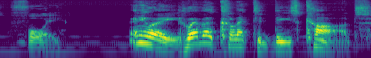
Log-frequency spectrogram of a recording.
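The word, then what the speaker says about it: Fowey: Incidentally, Foy is spelt F-O-W-E-Y, but is pronounced as Foy.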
